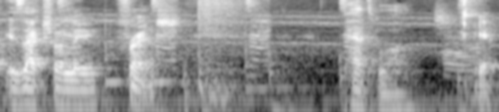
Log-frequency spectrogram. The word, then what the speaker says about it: patois: French yeah cuz the word p how you pronounce it P is actually French pwa yeah pwa we so so we say it like p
